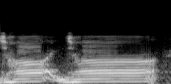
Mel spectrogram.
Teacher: झ तो आपका जो होठ होता है ना, सॉरी जीभ जो होता है वो तालु में जाके सटता है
